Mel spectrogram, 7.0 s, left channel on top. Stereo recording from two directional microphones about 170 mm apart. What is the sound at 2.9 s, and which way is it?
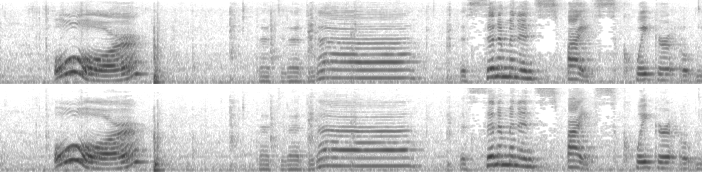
Speech, 15° right (ahead or behind).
